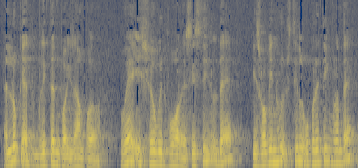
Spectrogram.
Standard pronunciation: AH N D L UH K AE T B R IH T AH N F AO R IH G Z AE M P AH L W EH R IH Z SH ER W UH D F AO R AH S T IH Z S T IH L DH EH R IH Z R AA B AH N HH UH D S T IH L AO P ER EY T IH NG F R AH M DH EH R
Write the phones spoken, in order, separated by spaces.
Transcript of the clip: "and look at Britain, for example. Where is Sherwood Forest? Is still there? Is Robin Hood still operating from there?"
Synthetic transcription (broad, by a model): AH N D L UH K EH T B R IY T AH N F AO R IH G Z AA M P AH L W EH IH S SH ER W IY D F AO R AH S IH S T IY L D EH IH S R AA B AH N HH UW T S T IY L AO P ER EY T IH NG F R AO M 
